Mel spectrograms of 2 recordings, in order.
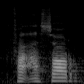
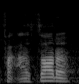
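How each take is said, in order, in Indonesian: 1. Bunyi r di akhir berakhir datar tanpa pantulan. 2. Bunyi r di akhir berakhir dengan lepasan yang memantul. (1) "ini sarnya tidak dipantulkan, tidak memantul" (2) "bukan begitu"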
